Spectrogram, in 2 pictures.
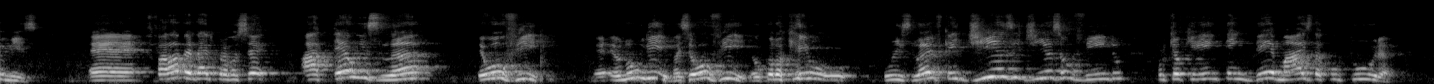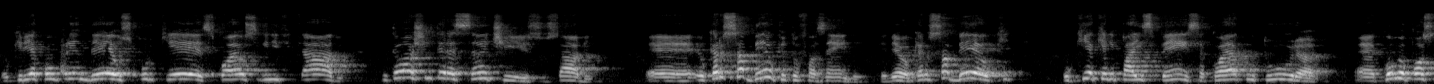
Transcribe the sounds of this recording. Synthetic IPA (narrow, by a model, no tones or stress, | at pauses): mis | ɛfalaveɾd̪ad͡ʒɪpɾɐvoseat̪ɛʊizlɐ̃ | ewowvi | ɛewnɐ̃w̃limɐzewowviewkolokejʊː | izlɐ̃ɪfi̥kejd͡ʒiɐzɪd͡ʒiɐzowvĩnd̪ʊ | pʊɾkeewkɪɾiɐẽnt̪ẽnd̪eɾmajzd̪ɐkuwt̪uɾɐ | ewkɪɾiɐkõpɾiẽnd̪eɾʊspoɾkeskwawɛʊsiɡnifi̥kad̪ʊ | ẽnt̪ɐ̃w̃ẽwaʃʊĩnt̪eɾesɐ̃nt͡ʃɪisʊ̥sabɪ | ɛewkɛɾʊsabeɾʊkɪewt̪owfazẽnd̪ʊẽt̪ẽnd̪ewewkɛɾʊsabeɾʊkɪ | ʊkɪakelɪpaispẽsɐkwawɛɐkuwt̪uɾɐ | ɛkõmʊewpɔsʊ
